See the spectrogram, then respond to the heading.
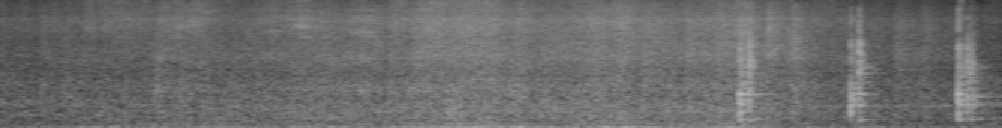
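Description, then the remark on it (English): An elevated train runs past with a steady, broad roaring rumble, then three sharp metallic clacks of wheels over rail joints near the end. No voices. “Typical elevated train.”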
